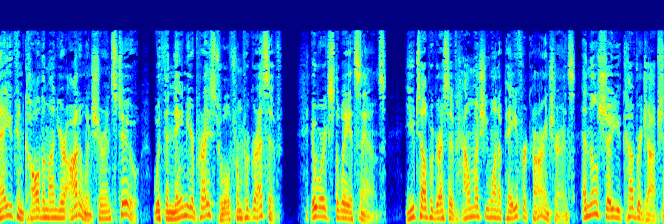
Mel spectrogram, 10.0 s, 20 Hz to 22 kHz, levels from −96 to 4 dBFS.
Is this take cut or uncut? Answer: cut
